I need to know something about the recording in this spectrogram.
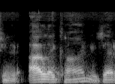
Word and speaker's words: AliKhan: I want to make sure I pronounce it. AliKhan, is that right? Is AliKhan, is that it? Yes, Senator. AliKhan.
